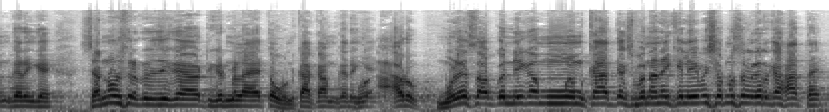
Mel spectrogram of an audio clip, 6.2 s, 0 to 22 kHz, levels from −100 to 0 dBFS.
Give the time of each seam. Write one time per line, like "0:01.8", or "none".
0:02.6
